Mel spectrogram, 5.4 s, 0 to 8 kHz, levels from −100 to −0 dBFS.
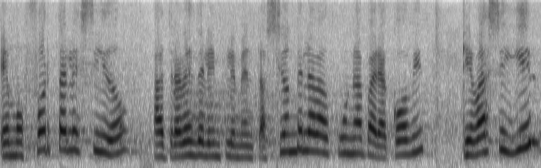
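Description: From 1.40 to 1.54 s, and again from 4.36 to 4.62 s, the quiet background turns into flat, featureless hiss, about 1 dB and then about 2 dB lower. This is comfort noise in place of the background, likely from discontinuous transmission filling pauses with synthetic noise.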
